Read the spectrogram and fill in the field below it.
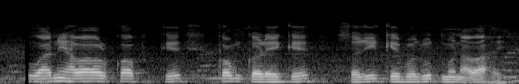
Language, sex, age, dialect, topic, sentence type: Magahi, male, 31-35, Western, agriculture, statement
